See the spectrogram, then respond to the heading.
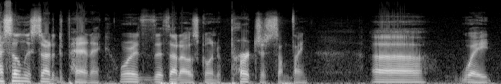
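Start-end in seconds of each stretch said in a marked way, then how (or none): none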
